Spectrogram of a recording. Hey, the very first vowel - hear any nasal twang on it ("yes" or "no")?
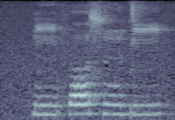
yes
